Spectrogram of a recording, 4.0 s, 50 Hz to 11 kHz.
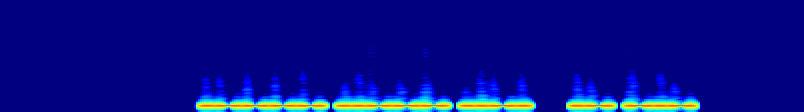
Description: Morse code, heard as a keyed tone, about 34 wpm, 700 Hz. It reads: 12F AK
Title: Field Day Exchanges Encore - 35wpm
